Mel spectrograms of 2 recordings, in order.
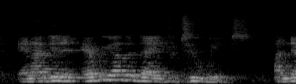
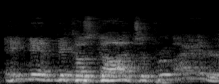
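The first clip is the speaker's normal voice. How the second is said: loud, impassioned pulpit delivery; full-force preaching; 5 semitones higher, 9 dB louder than usual. Real, not acted. Preacher testifies to the congregation how God provides, loud fervent preaching. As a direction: preach it out loud, driving toward each amen.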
